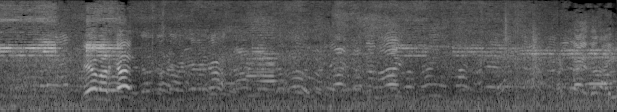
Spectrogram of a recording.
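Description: Several people talking at once in the open, over a steady low rumble of engine or traffic noise. One voice rises louder for a moment about a second in.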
